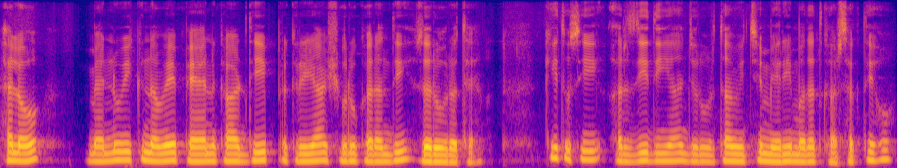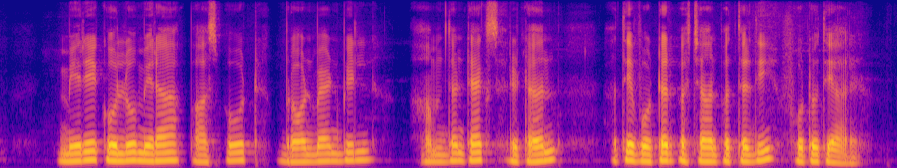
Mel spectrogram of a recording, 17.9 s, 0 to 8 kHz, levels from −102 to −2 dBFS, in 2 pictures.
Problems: constant background noise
